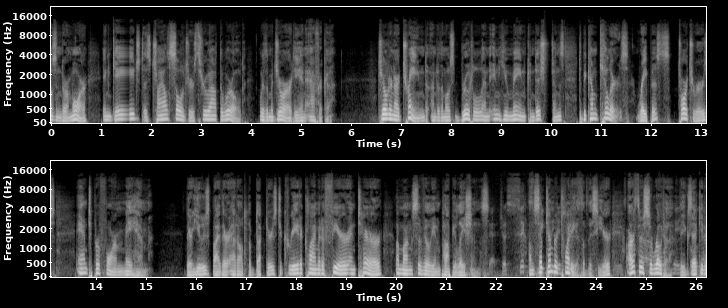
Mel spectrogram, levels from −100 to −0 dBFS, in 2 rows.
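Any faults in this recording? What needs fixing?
Call audio freeze, at 1.39–1.59 s and 9.85–10.07 s: packets were likely held up in transit and the jitter buffer emptied. The receiver extended the last sound as a fading buzz or hiss for 172 ms, and then for 161 ms including about 60 ms of silence. The sound resumed where it stopped, later by that amount.

Jitter buffer speed-up, at 7.15–8.33 s (114% speed, around 150 ms removed), 16.3–16.91 s (110%, around 70 ms) and 25.13–26.18 s (109%, around 100 ms): the buffer had built up excess delay. The receiver repeatedly cut pitch-period slices, so the sound runs hurried at unchanged pitch.

Short stall from a late packet, at 16.98–17.06 s: one packet missed its playout time. The receiver stretched the preceding sound by 69 ms, holding it too long with a slight buzz or dip, and then continued with nothing lost.

To prevent these, fix the network path's delay variation and set a jitter buffer target that absorbs bursts without later needing aggressive catch-up compression.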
